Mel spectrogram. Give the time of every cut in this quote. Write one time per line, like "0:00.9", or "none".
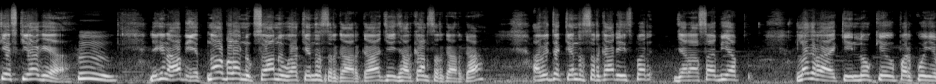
none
